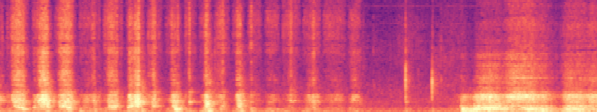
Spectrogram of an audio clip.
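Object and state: Scratch-art card scraped with a wooden stick.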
